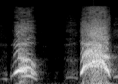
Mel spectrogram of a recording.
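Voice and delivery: loud high scream; shrieking in terror; scream of fright. Real, not acted. Monster jumpscare.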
